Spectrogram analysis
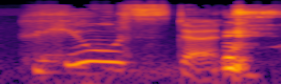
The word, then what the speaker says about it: Houston: Houston. Like the train station in London. Houston, but with a H.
